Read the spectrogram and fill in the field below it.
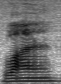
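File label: "wan", pinyin voice, first tone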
